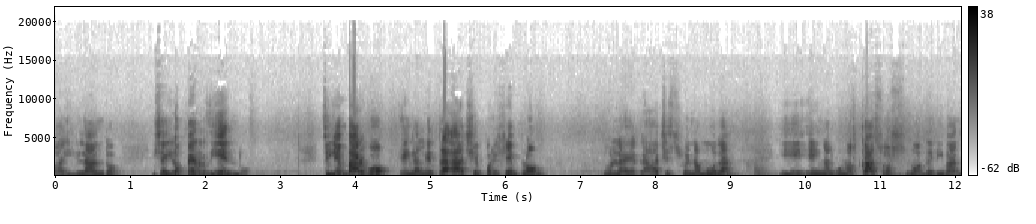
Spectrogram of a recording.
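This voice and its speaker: A woman's voice: fairly high pitch, a bit bright. A woman teaching a lesson, explaining step by step and answering her own questions, with frequent tag questions and fillers. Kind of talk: lecture on language development.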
